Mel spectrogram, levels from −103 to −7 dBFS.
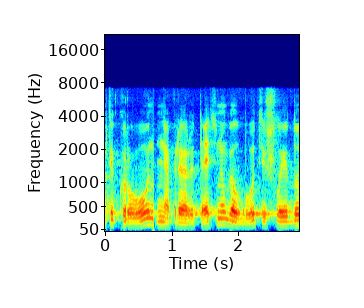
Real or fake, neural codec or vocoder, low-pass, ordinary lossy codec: real; none; 7.2 kHz; AAC, 48 kbps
